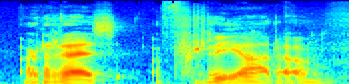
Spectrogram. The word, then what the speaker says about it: Resfriado: Every time Resfriado resubs, I have to say his name the right way, which is rolling the R's, but I'm always embarrassed about doing it. But, so thank you for resubbing Resfriado.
